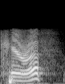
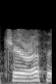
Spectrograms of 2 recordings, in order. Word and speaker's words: Cherith: For he went and he stayed by the brook Cherith, or Cherith as we often pronounce it, which flows into the Jordan.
